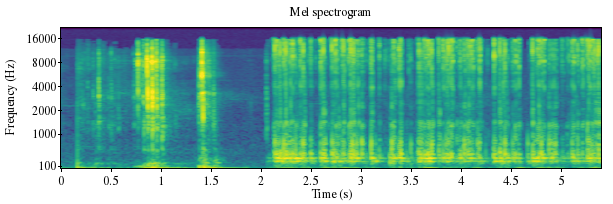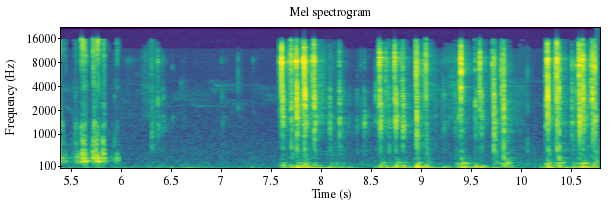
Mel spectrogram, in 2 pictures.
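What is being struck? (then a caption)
Mechanical keyboard with plastic keycaps. Fingertips of both hands type continuously on a compact RGB-backlit mechanical keyboard with plastic keycaps and a hollow case. Bursts of rapid, clacky key presses have bright clicks over a low, hollow thud, separated by short quiet pauses.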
